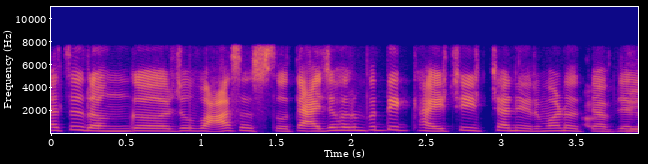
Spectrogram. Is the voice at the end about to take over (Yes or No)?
Yes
